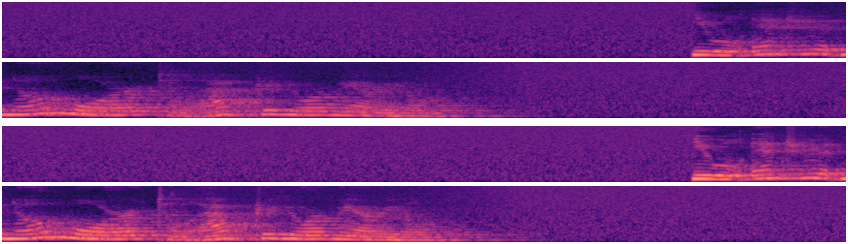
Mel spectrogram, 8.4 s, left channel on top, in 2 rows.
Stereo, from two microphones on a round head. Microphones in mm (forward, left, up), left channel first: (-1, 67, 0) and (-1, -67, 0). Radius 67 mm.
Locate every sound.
3.5 s a woman speaking: 60° right (ahead or behind), 0.8 m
